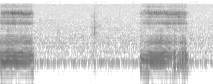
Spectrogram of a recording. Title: Dog snoring like a wet fart!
